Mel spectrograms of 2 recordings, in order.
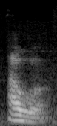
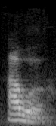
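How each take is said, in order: Both takes have the same delivery.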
